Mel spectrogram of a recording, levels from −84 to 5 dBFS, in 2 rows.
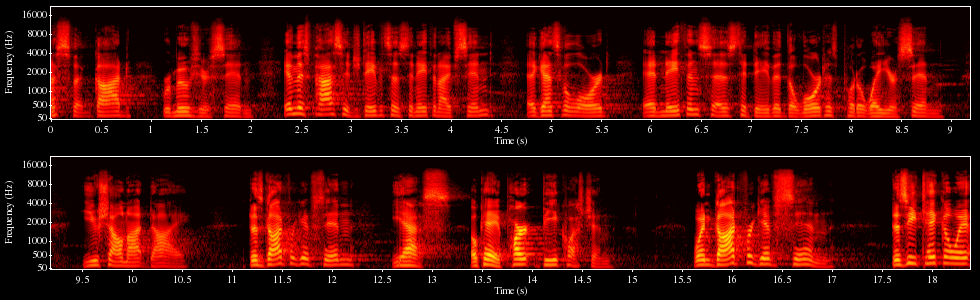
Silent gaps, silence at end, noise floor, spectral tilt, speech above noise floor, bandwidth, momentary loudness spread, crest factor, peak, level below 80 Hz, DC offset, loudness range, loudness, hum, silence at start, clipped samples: none; 0 s; -69 dBFS; -2.5 dB/octave; 37 dB; 16 kHz; 15 LU; 24 dB; -8 dBFS; -84 dBFS; under 0.1%; 7 LU; -30 LUFS; none; 0 s; under 0.1%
